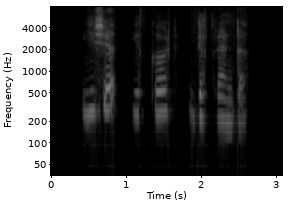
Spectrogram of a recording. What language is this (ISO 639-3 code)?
kas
